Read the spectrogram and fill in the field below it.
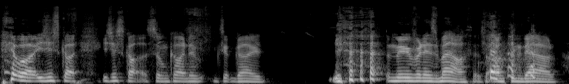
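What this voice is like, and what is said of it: Usual voice. Nothing is said of it.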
